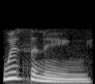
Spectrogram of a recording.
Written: wizening

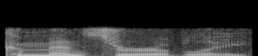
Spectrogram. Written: commensurably

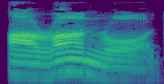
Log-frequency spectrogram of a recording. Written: Aranrhod

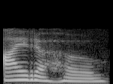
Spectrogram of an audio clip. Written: Idaho

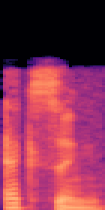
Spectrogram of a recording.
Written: x'ing

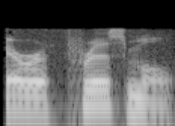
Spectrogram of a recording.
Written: erythrismal

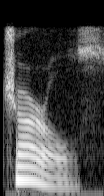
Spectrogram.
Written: Charles

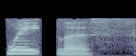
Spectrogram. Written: weightless

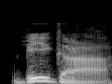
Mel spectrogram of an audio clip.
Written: biga

